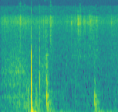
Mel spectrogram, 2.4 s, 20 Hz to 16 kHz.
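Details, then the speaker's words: Mitsubishi Galant 2.0 GDI 4G94, front forged control arm levered: three dull uneven knocks from the rear ball joint, which has large axial up-down play and has failed; bushings basically fine. "то есть он в шаре очень сильно стучит именно во втулке твой шар вниз и вверх по осевому перемещению очень сильно люфтит"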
